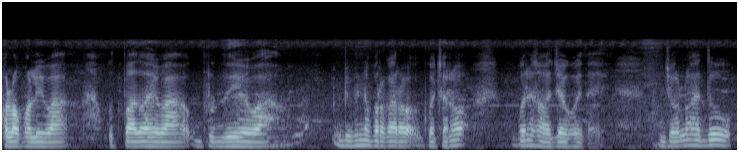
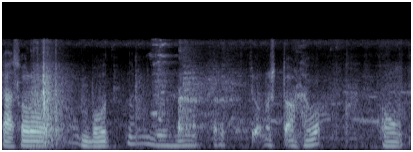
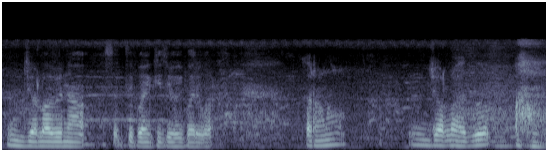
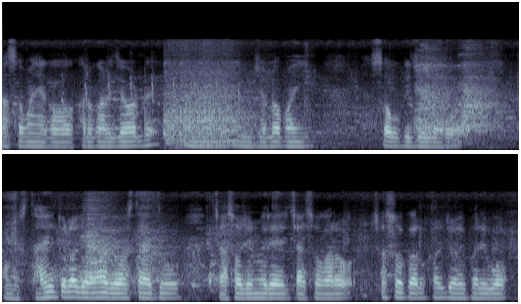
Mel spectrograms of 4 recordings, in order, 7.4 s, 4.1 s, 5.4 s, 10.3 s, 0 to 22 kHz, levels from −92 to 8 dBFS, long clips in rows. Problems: constant background noise, continuous background conversations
